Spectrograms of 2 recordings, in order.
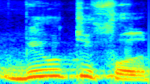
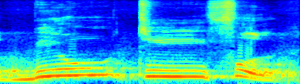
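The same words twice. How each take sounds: First: Said in the usual way. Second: বিউটিফুল broken slowly into বিউ, টি, ফুল; slow teaching split of বিউটিফুল; syllable by syllable. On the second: Shown as a demonstration. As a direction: stretch বিউটিফুল out, stopping after each syllable. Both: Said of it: "কয়েকবার আমাকে থামতে হয়".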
